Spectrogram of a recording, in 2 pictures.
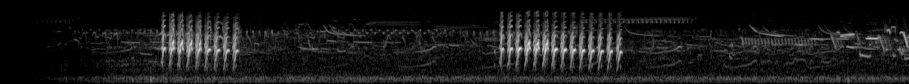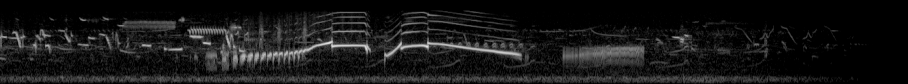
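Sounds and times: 
upland sandpiper calling: 1.2 - 2.5, 4.2 - 6.9, 7.5 - 16.8.

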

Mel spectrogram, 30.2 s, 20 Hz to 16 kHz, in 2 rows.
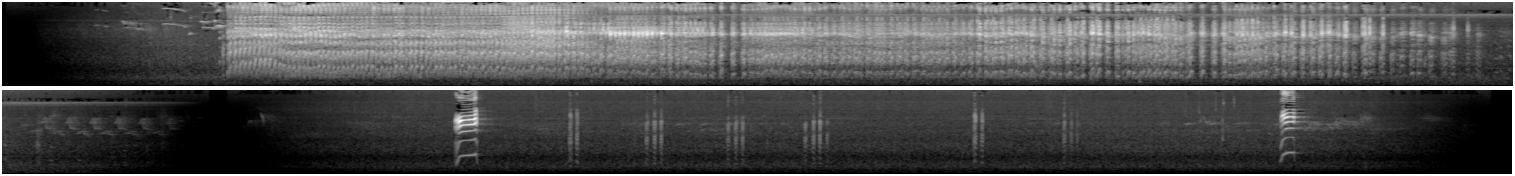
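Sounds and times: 
Least Grebe calling: 1.7 - 16.0, 19.6 - 20.0, 20.8 - 23.5, 24.7 - 26.1, 27.1 - 28.4.

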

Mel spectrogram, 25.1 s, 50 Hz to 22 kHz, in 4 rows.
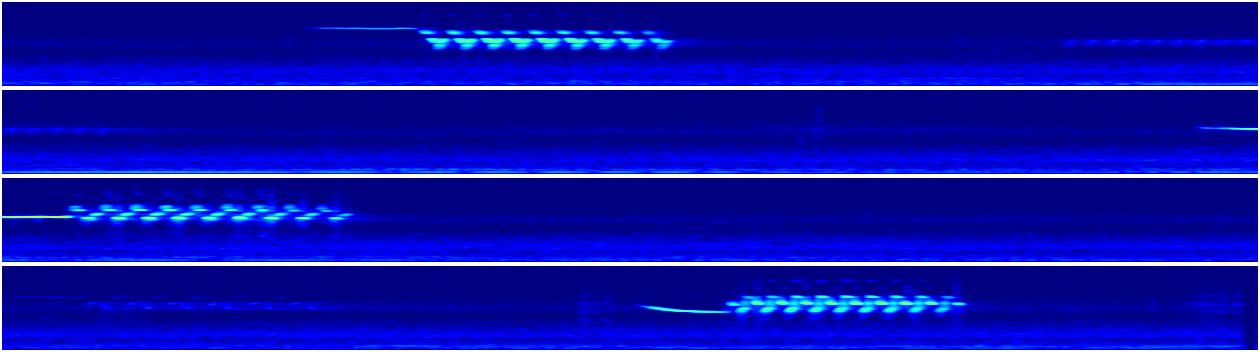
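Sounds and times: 
Bachman's sparrow Peucaea aestivalis singing: 1.6 - 3.5, 5.4 - 7.0, 12.3 - 14.4, 18.9 - 20.6, 22.1 - 23.7.

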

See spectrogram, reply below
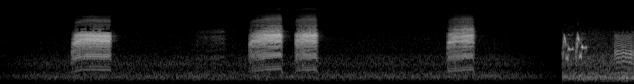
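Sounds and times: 
Northern shrike giving harsh buzzy rasping calls: 0.7 - 1.2, 2.0 - 3.3, 4.4 - 4.8, 5.6 - 6.3.

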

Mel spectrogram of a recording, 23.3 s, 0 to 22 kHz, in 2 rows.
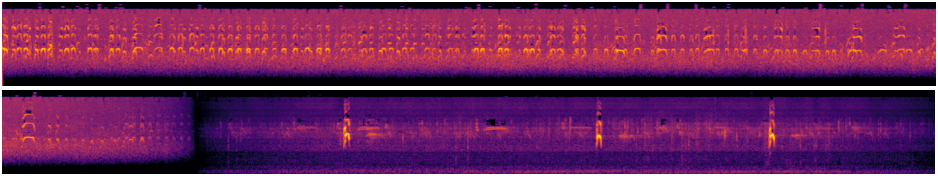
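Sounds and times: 
American oystercatcher shrill piping notes: 0.0 - 13.7, 14.4 - 23.3
low background rumble: 14.2 - 23.3.

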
